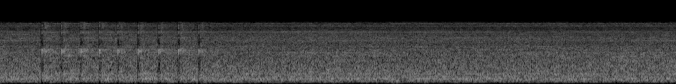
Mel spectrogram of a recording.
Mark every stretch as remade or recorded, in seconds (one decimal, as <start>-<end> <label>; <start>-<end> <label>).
0.0-3.9 remade; 3.9-4.8 recorded; 4.8-6.8 remade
